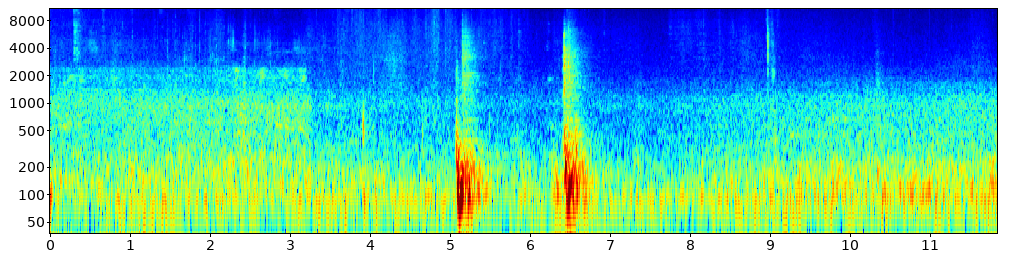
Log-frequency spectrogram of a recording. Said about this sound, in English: She swigs deeply from a bottle and walks towards the locked entrance. Pulling at the door, she peers through towards the caretaker's office.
